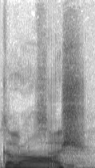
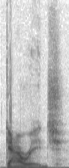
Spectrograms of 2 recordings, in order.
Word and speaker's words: garage: British say it uh garage I'm gonna park the car in the garage Americans do what Southerners in England do with the word bath bath they extend the a garage it's a mouthful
